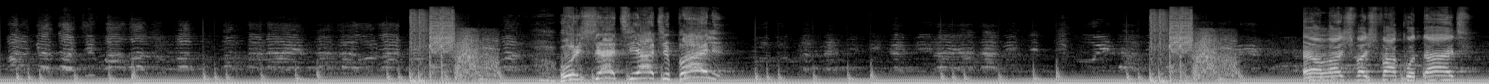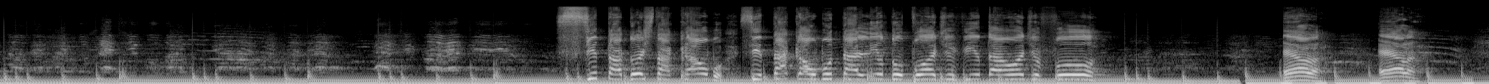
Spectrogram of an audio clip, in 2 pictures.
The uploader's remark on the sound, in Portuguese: Ao vivo na Roda de Funk. Gravado Ao Vivo.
